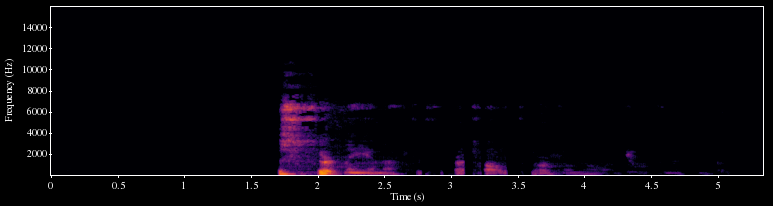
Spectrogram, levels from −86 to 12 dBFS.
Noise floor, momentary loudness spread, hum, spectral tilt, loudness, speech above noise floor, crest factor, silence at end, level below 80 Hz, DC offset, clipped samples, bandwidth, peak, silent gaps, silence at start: -80 dBFS; 26 LU; none; -6 dB/octave; -25 LUFS; 55 dB; 28 dB; 2 s; -66 dBFS; under 0.1%; under 0.1%; 7.6 kHz; -4 dBFS; 3.11-3.15 s; 1.7 s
